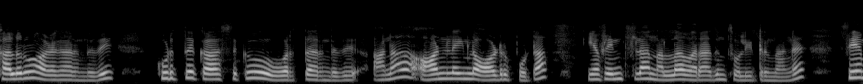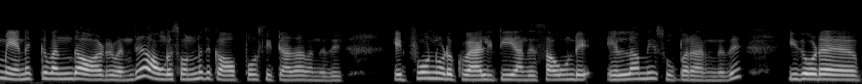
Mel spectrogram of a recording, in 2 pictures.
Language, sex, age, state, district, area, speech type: Tamil, female, 18-30, Tamil Nadu, Dharmapuri, rural, spontaneous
